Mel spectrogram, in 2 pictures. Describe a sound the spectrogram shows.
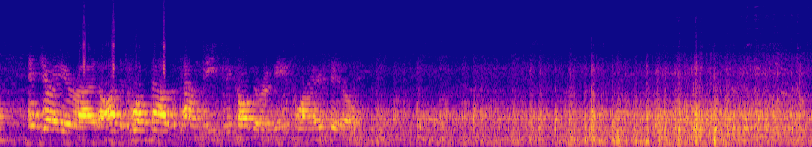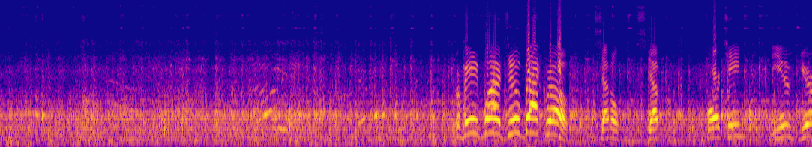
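A roller coaster car rattles and rumbles along a wooden track.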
